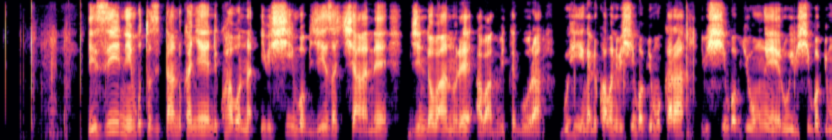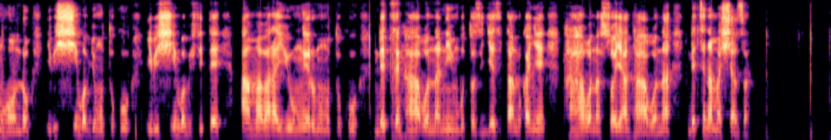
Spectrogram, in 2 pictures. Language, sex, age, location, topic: Kinyarwanda, male, 25-35, Musanze, agriculture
